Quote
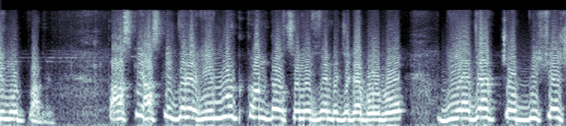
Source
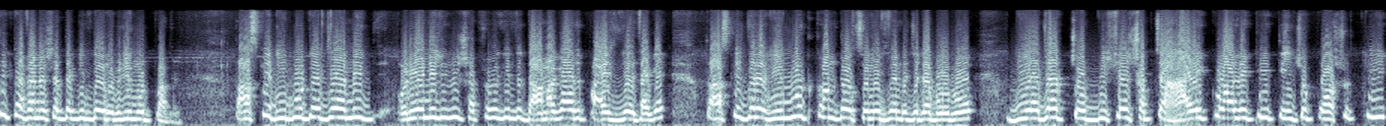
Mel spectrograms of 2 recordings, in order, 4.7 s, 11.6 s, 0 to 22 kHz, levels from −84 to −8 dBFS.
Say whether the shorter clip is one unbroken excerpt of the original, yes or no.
no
